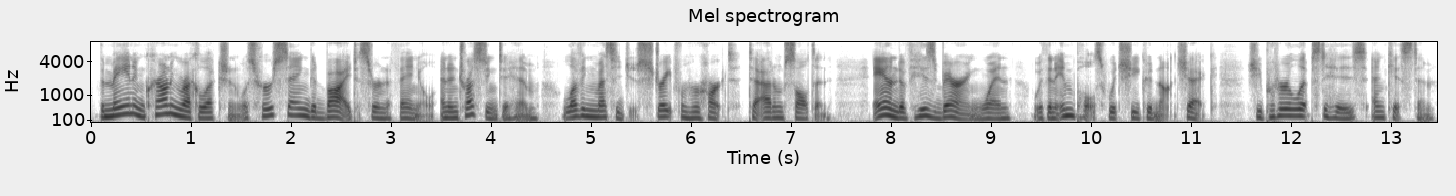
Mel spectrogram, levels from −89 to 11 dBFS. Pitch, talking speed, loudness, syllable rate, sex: 185 Hz, 200 wpm, -22 LUFS, 5.4 syllables/s, female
